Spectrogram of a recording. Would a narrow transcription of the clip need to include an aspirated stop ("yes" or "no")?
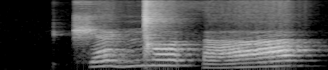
no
